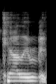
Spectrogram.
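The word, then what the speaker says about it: Kali Reis: Oh, Cali Ree.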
